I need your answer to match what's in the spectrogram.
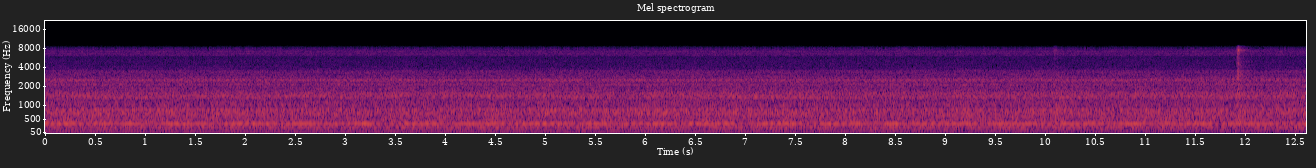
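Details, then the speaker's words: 1997 Acer Ultima 3Vk 10x50 vertical milling machine, 3 hp head, very little use, under power: very quiet, steady motor hum with constant faint tone, no grinding or knocking; runs smooth and healthy. "Very quiet."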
